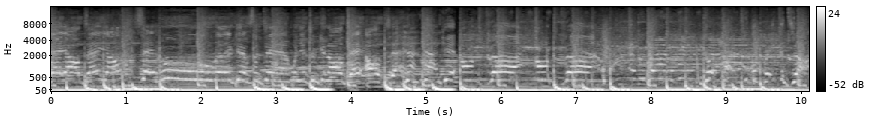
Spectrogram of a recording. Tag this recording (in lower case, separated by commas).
music, exciting music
